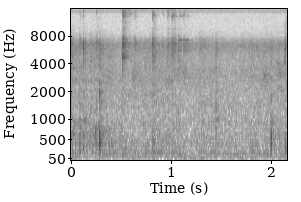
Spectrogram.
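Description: A few faint clicks and taps in the first second as small objects are handled: a plastic container and a cable knocking lightly against each other and the floor.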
